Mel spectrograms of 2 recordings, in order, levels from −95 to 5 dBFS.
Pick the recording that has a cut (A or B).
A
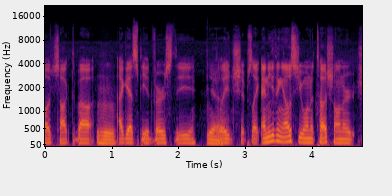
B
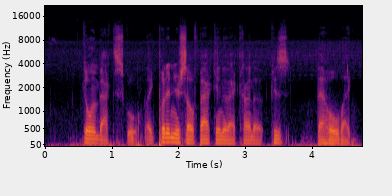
A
